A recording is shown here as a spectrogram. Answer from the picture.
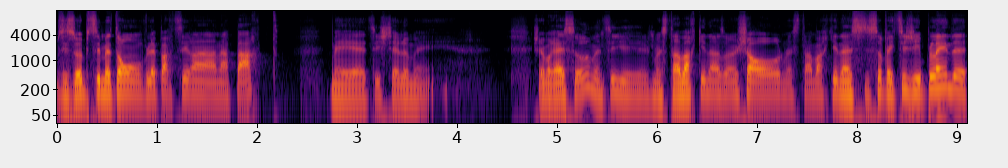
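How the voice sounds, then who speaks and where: A man with a fairly high pitch talks at a fairly quick pace with long, frequent pauses, fairly even intonation and big swings in loudness, in a dry, close sound with no echo. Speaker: university student. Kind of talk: casual chat. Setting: studio.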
